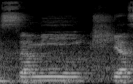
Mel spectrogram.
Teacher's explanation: त्याचा उच्चारण क्ष्य म्हणजे क्ष पण आला पाहिजे, सोबत य सुद्धा आला पाहिजे. क्ष्य असा करायचा आहे.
